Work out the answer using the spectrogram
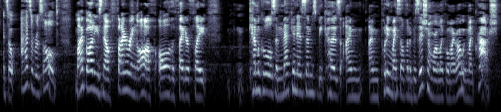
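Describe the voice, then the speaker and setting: A young adult woman, an anxiety coach, telling a personal story in a chatty, animated way with many filler words. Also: mid-range voice, fairly quick. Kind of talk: casual storytelling vlog.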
